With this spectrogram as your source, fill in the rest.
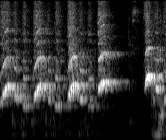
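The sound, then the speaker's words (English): A person whistles five short sliding notes in a steady rhythm. Each note swoops upward and then holds, and the last one starts after a slightly longer pause. “This guy can whistle. He could go.”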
